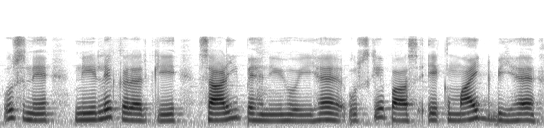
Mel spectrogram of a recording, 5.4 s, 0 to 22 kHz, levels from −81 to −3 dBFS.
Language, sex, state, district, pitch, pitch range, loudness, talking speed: Hindi, male, Jharkhand, Ranchi, 170 Hz, 160-175 Hz, -20 LUFS, 155 wpm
